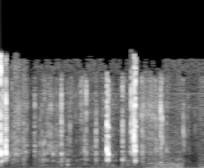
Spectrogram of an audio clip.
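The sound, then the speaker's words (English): Crunching and chewing of a paper book being eaten: a few sharp, crackly bursts of paper crinkling break through a low, steady background. “I am a man of my word. So what I'm going to do is just sit here and eat my book while you guys carry on.”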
